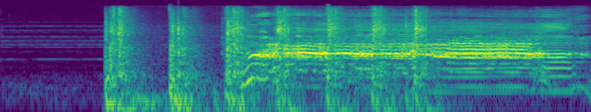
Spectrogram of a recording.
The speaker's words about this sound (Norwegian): Senere på kvelden, mens guttene satt og koste seg med maten og en god rødvin, banket det plutselig på døren igjen.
